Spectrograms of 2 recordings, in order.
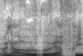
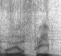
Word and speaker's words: Overfree: On s'écoutera les excellents Overfree, pardon, on dit, hein, je me prononce mal, Overfree.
